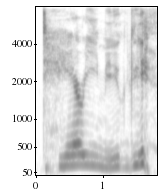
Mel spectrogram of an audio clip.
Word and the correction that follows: Thierry Mugler: Thierry Mugler, whatever.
